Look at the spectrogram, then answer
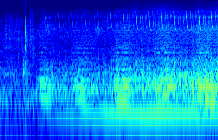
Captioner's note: helicopter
